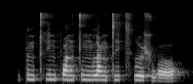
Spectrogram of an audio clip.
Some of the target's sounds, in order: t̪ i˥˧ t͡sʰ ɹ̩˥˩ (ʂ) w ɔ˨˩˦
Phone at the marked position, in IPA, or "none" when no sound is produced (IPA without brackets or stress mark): ʂ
